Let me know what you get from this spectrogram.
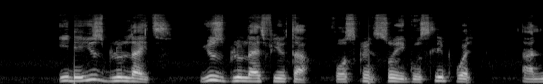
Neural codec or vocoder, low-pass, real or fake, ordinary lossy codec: none; 10.8 kHz; real; none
